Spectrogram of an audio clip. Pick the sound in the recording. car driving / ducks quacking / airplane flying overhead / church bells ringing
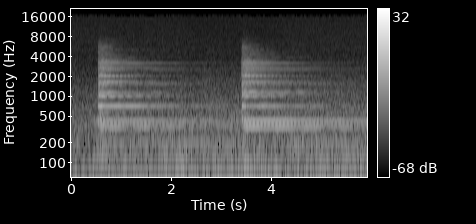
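church bells ringing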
